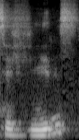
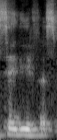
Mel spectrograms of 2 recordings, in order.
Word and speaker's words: serifas: Então, isso aqui são as cefíras, se eu estou pronunciando correto, as serifas, perdão, as serifas.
